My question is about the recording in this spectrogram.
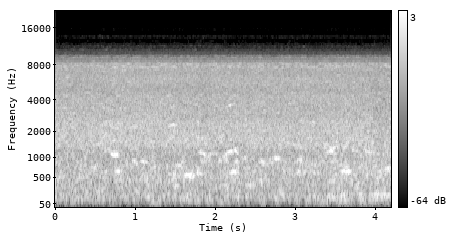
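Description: Steady rushing of the Rain Vortex, a very tall indoor waterfall, pouring down into its pool, with a faint murmur of distant voices over it.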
